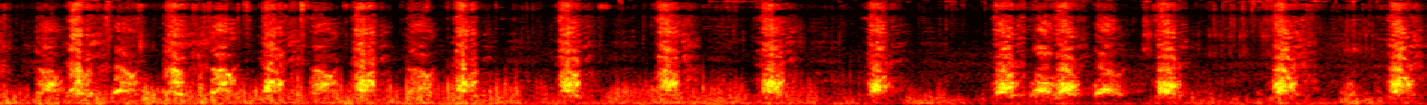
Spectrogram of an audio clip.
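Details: Dog barking rapidly at first, barks crowding together, then slowing to evenly spaced sharp barks about every second, low background rumble throughout.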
